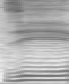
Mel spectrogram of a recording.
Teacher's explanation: Kasr bertemu ya sukun panjang dua harakat. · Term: mad thobii, mad tabi'i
